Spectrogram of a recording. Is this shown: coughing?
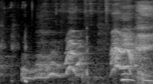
no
